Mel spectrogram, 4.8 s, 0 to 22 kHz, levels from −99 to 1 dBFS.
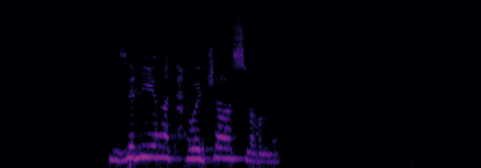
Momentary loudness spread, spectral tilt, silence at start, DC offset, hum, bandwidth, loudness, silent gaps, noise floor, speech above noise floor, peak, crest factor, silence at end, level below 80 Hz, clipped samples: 5 LU; -4.5 dB/octave; 1.1 s; under 0.1%; none; 16 kHz; -64 LUFS; none; under -90 dBFS; over 25 dB; -50 dBFS; 18 dB; 2.05 s; under -90 dBFS; under 0.1%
